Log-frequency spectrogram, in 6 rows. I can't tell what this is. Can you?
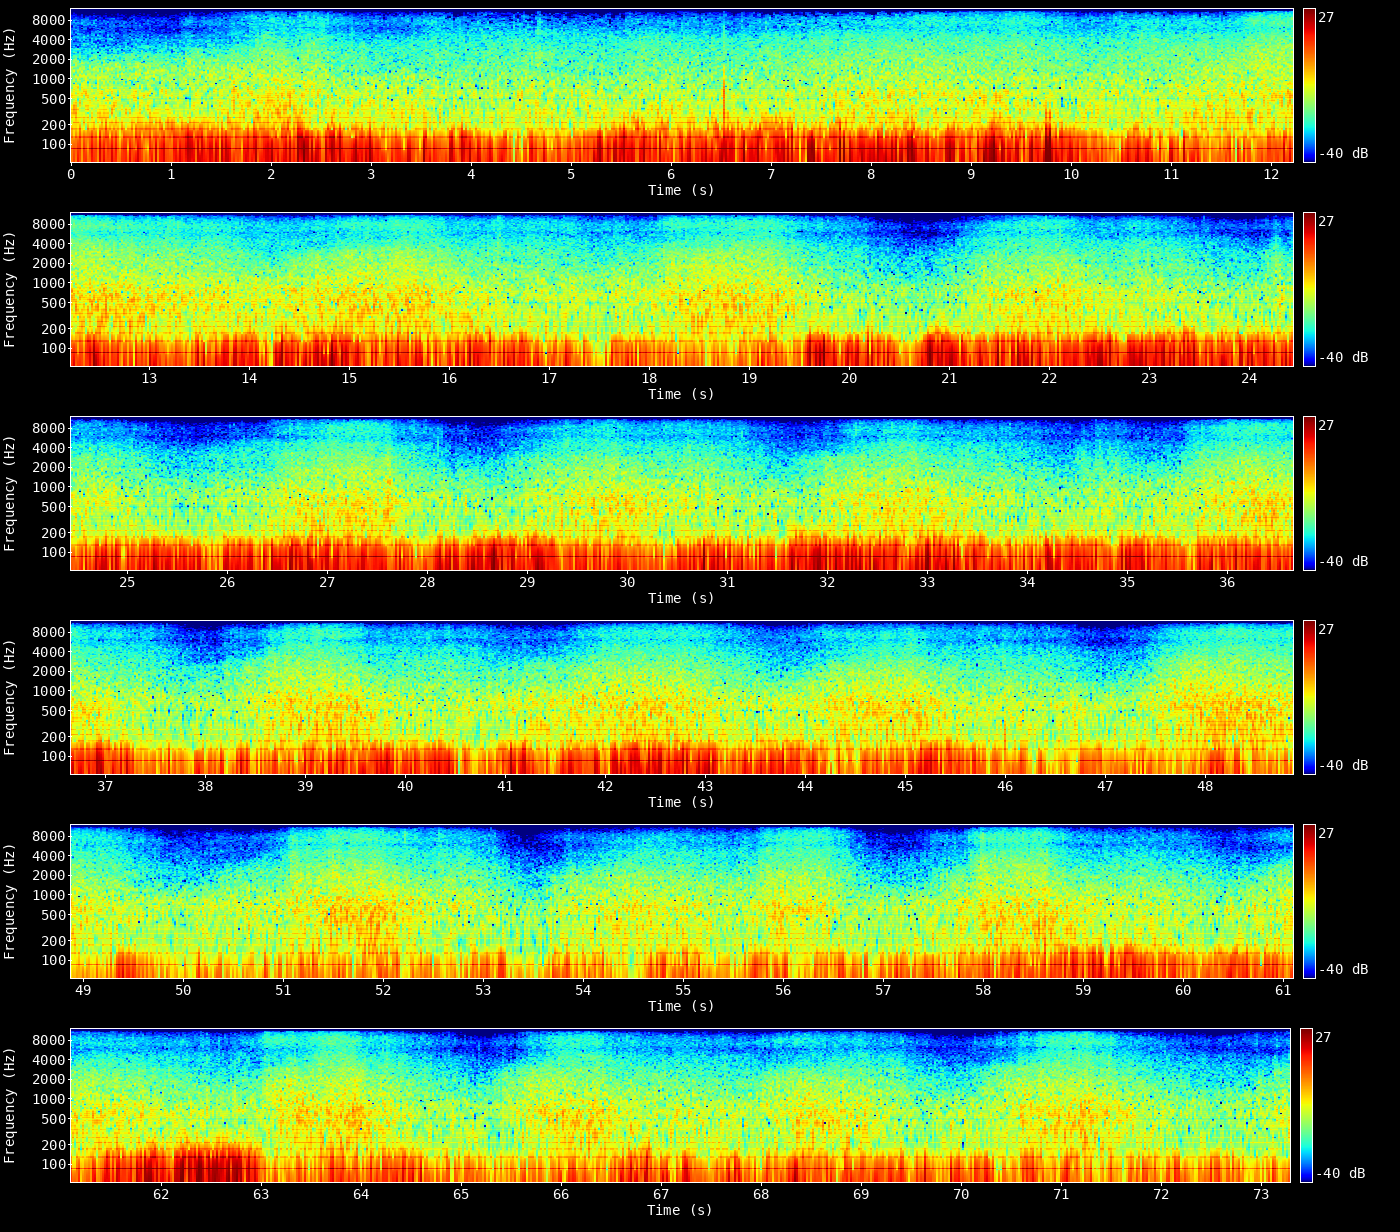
Stormy weather on Reservoir Obskoe.
Recorded: 2013-12-17
Recorder: Tascam DR-40
field-recording, Reservoir-Obskoe, nature, storm, wind, Novosibirsk, sea, thrumble, roar, thunder, weather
